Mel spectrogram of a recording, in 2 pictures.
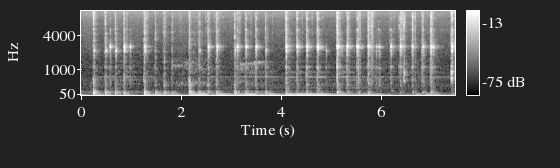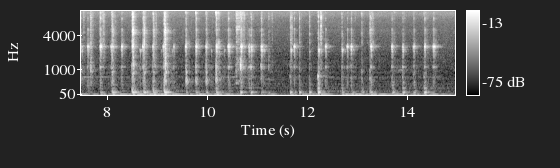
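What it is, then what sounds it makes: Wooden guitar soundboard, tapped and scratched. Fingertips quickly tap and scratch over the inner side of the thin wooden soundboard of an acoustic guitar split in half, across its bracing strips and around the sound hole of the hollow top. The result is a rapid, irregular patter of soft taps with a low, hollow thump that dies away almost at once. Brief scratchy, brighter clicks come through over the top.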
